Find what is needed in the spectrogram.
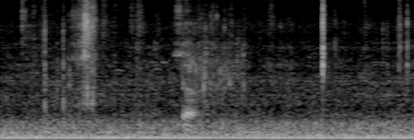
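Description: Steady low rumble of a car cabin, with a few clicks and rustles from a plastic protein-shake bottle being handled and its cap twisted.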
